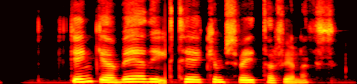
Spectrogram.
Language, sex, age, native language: Icelandic, female, 30-39, Icelandic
